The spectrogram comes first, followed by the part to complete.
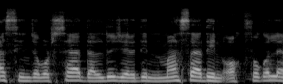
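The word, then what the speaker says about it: مسد: Aden মিম জবর মা scene জবর সাল দুইদিন মাসাদিন ওয়াকফ করলে মাসাদে মাসাদে এখানে এখানে বলা হয়েছে কলকলার হরফে ওয়াকফ হইলেও কলকলা করিয়া পড়িতে হয়।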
